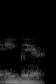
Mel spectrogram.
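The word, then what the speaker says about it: Hebert: Bobby AB Bears right it looked like it's it's spelled Herbert but it's actually a bear right so whenever us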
